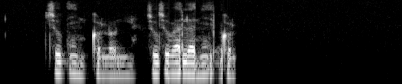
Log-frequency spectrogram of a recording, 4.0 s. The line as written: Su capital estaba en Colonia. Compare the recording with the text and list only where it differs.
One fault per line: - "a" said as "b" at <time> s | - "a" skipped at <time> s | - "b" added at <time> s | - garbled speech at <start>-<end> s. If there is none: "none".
- "capital estaba" skipped at 0.7 s
- garbled speech at 1.5-2.4 s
